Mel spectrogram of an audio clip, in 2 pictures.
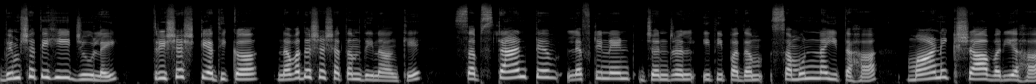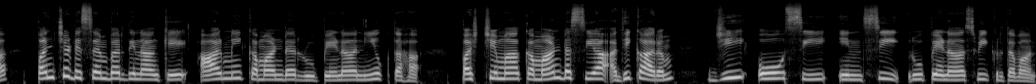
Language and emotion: Sanskrit, neutral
